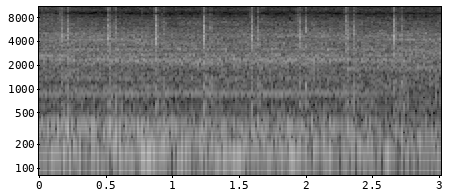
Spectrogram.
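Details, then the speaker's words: Diesel heater in a cargo trailer camper conversion, first test run while still cold, powered by a small possibly weak 12 V battery: faint even ticks about 1.5 per second over a steady low fan roar, the fuel pump metering normally as it ramps up. "I found a little tiny battery that I had that's probably bad but it said 12 volts for now it is running it's still cold but you can hear a I think that's the fuel pump maybe this is kind of ramping up"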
